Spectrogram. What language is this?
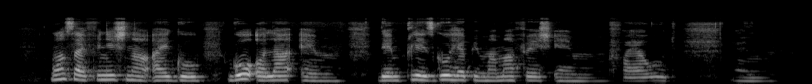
Nigerian Pidgin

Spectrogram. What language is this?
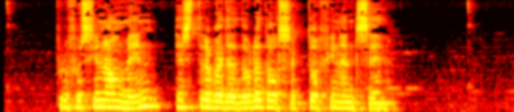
Catalan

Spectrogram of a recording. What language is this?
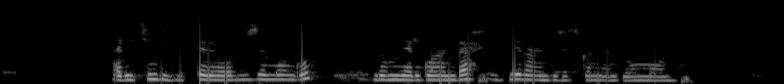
Kinyarwanda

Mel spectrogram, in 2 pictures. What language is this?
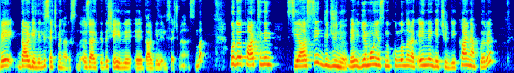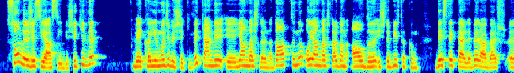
Turkish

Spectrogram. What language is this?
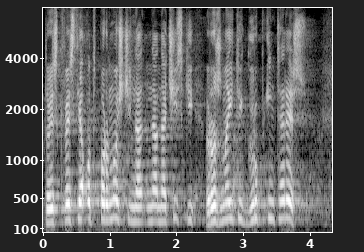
Polish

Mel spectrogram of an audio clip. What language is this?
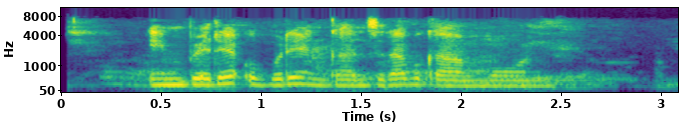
Kinyarwanda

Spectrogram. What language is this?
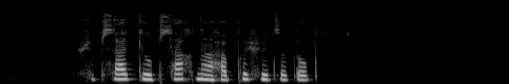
Abkhazian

